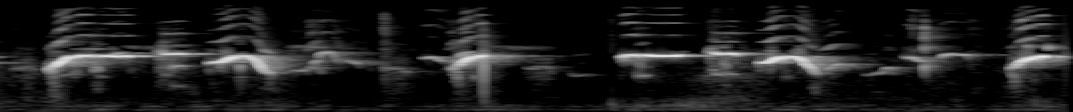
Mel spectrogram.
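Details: Singing practice by a cockatiel, a companion bird: rising whistles and arched slurred notes repeated in groups, each phrase followed by a short quiet break.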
